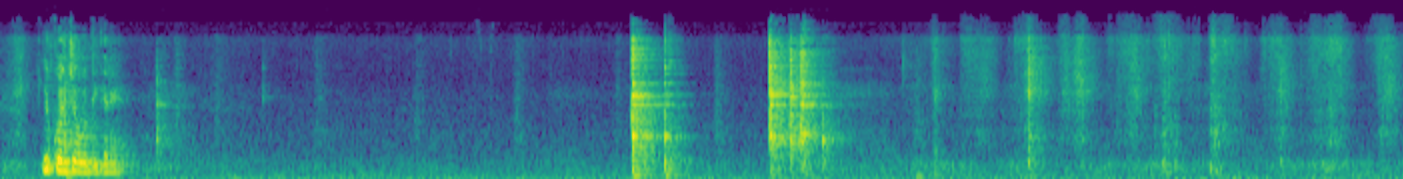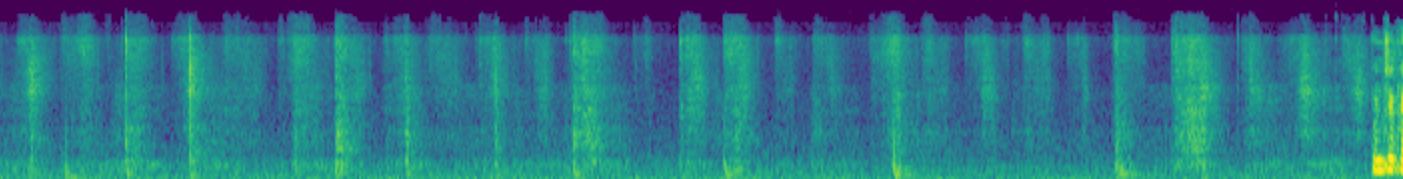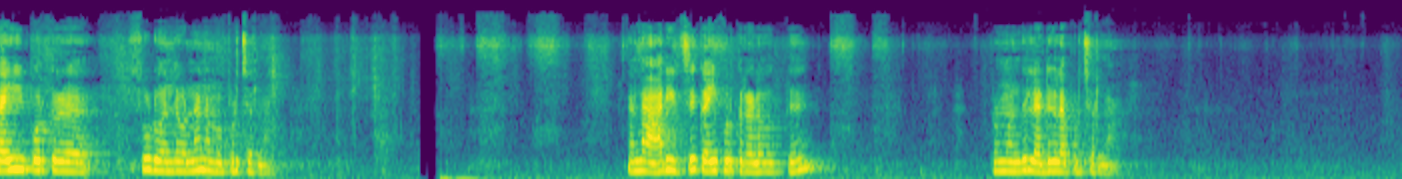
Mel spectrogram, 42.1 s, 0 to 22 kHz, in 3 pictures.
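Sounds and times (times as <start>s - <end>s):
stirring and scraping in metal bowl: 7.7s - 8.4s, 9.0s - 37.6s.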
